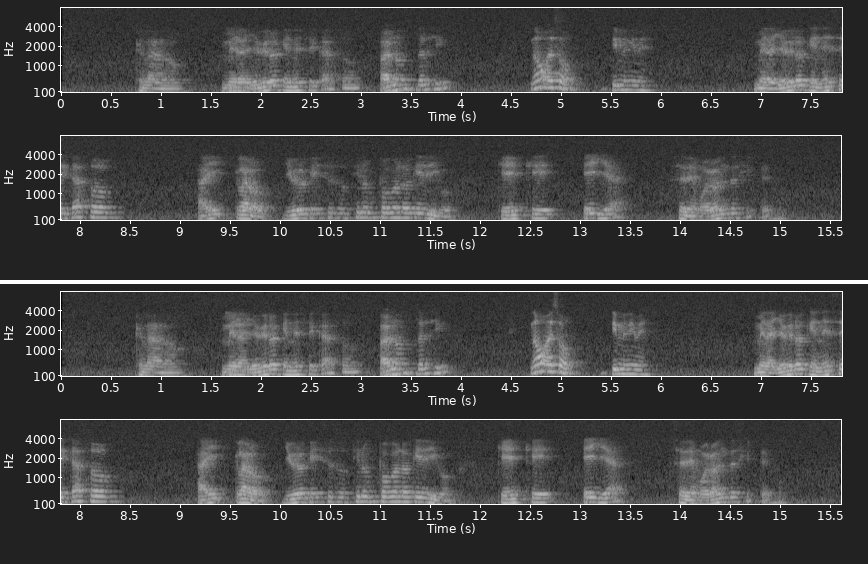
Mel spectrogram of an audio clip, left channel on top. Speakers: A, on the right; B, on the right.
A: Claro. Mira,
B: Y...
A: yo creo que en ese caso. A
B: ujú.
A: ver, no, dale, sigue.
B: No, eso, dime, dime.
A: Mira, yo creo que en ese caso Ahí, claro, yo creo que ahí se sostiene un poco lo que digo, que es que ella se demoró en decirte, po,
